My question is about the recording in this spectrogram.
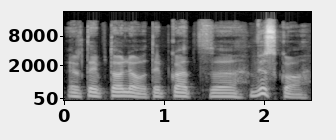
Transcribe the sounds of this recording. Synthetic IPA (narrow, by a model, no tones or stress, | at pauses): ɪɾt̪ɐɪpt̪oːlʲɛʊt̪ɐɪpkɐt̪ʋʲɪskoː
